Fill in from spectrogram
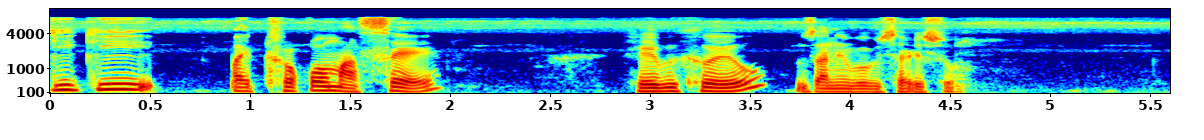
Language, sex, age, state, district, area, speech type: Assamese, male, 30-45, Assam, Dhemaji, rural, spontaneous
